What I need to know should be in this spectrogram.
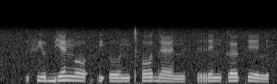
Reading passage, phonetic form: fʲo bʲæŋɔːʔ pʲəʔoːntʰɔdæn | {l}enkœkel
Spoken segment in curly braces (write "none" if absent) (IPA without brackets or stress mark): r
